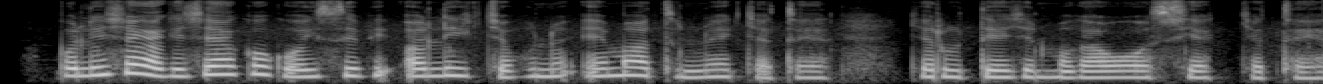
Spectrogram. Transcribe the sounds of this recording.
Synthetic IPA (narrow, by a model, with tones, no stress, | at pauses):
po˨li˦ʃe˦ka˨kɪ˦t͡ʃɛ˦ko˦ko˨i˦si˦bi˦ʔɔ˦li˦k̚t͡ʃe˨bu˦nu˦ʔe˦ma˦tu˨nwe˦k̚t͡ʃa˨tɛ˨ɾ | t͡ʃe˦ɾu˦te˦t͡ʃi˦nmɔ˨kawɔ˦sjɛ˦k̚t͡ʃa˨tʰɛɾ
